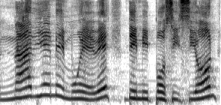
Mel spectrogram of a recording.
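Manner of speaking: slow and loud, building to CRISTO; loud slow declaration. Shown as a demonstration. Preacher leads the congregation in a loud slow vow. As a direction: proclaim it like a soldier's vow.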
